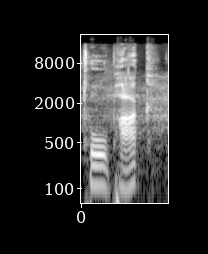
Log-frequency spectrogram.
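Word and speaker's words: 도박: Yeah, it's pronounced Topak in Korean, but it means gambling.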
